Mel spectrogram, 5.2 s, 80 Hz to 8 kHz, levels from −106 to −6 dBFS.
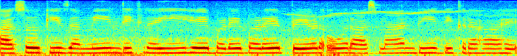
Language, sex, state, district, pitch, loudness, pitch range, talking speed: Hindi, female, Chhattisgarh, Rajnandgaon, 245 Hz, -13 LUFS, 235-250 Hz, 185 wpm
